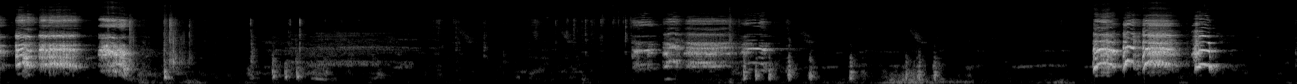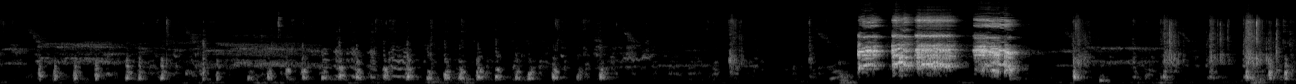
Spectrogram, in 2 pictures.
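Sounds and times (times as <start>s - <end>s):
rooster crowing: 0.0s - 1.4s, 6.3s - 7.8s, 10.9s - 12.3s, 21.6s - 23.3s
rapid clucking: 13.4s - 21.5s.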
